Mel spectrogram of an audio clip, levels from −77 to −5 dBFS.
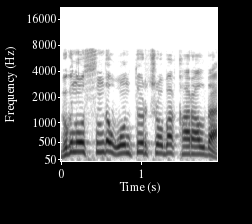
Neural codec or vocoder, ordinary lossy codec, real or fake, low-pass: none; none; real; 7.2 kHz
